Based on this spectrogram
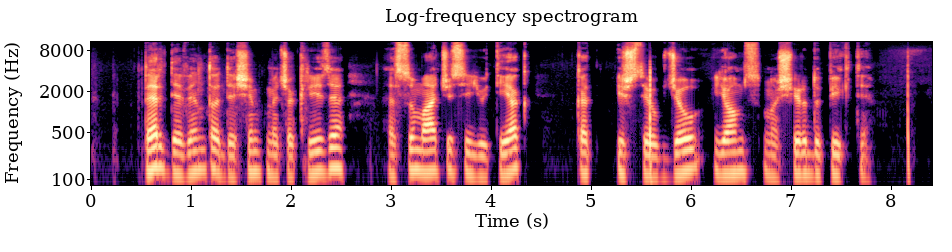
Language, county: Lithuanian, Utena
